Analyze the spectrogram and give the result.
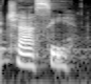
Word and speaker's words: chassis: Number four, auto chassis. Auto chassis. This word is spelled C H A S S I S. And we don't pronounce that S unless it's plural. So if we're just talking about one, it's the same spelling.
